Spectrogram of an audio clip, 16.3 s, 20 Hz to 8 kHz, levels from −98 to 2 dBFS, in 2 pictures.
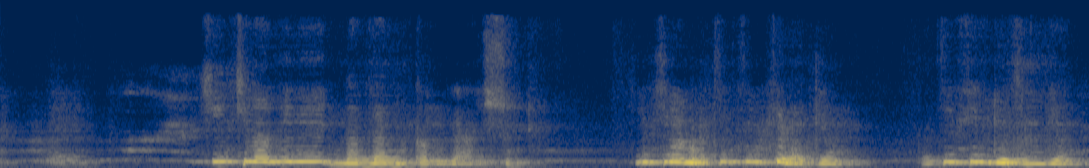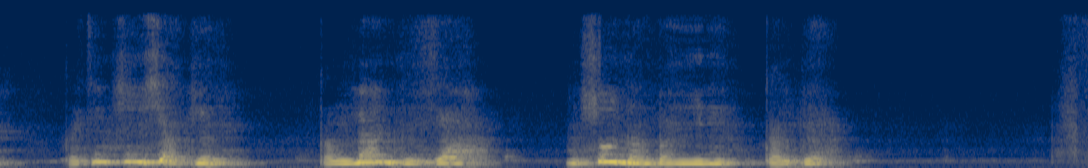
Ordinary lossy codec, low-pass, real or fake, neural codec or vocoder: AAC, 32 kbps; 7.2 kHz; fake; autoencoder, 48 kHz, 32 numbers a frame, DAC-VAE, trained on Japanese speech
